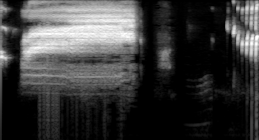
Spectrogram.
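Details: Golden-headed weaver, a tutor recording: one long loud wheezy, harsh buzz lasting over a second, a tiny squeak, then a quick rattling run of chirps at the end.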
